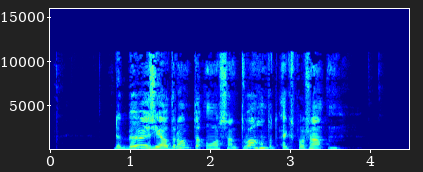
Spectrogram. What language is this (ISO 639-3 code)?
fry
